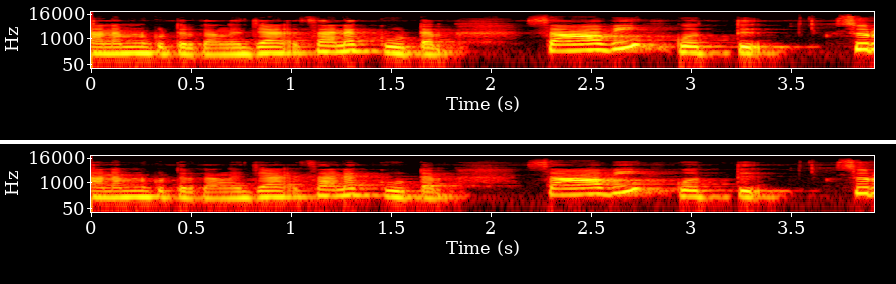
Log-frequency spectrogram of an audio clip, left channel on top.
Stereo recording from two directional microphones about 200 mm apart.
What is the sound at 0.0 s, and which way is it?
A woman's voice, 25° left (ahead or behind).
